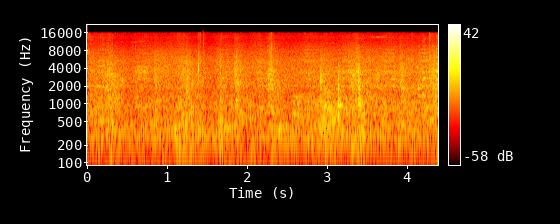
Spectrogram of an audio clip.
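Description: Kitchen knife chopping green onion on a thick wooden cutting board: a run of short, sharp knocks at an uneven pace of about two or three a second, over a steady background hiss.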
